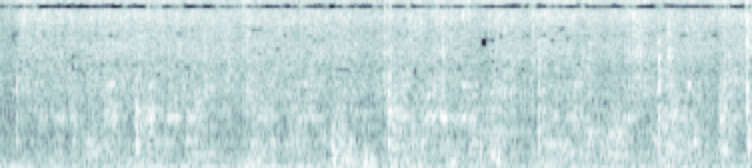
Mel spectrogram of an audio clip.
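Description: Minced garlic and ginger sizzling in hot oil in a wok, stirred with a wooden spatula, with small scrapes and taps of the spatula on the pan.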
